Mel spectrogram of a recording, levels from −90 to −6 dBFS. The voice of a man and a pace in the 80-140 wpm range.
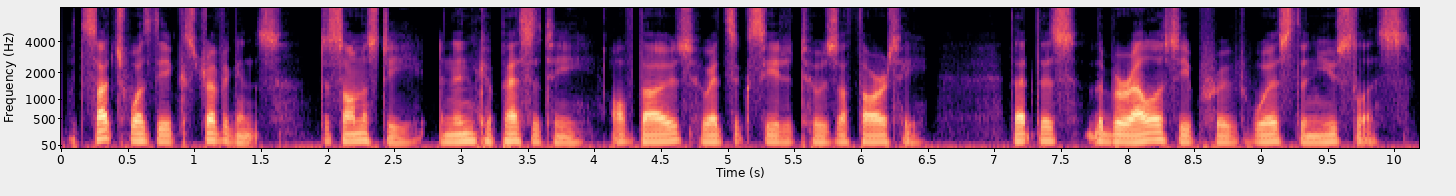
Yes: male; slow, 135 wpm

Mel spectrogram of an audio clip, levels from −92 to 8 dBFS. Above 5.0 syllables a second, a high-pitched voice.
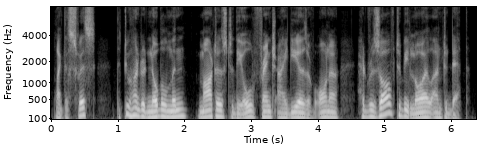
No: 5.9 syllables/s; low, 110 Hz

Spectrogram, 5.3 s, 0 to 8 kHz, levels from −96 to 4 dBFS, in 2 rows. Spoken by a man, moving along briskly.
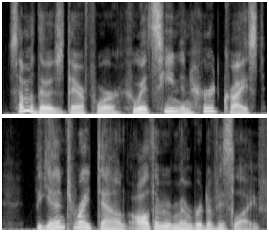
Yes: male; fast, 225 wpm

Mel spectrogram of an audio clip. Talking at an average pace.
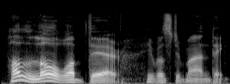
Yes: average, 155 wpm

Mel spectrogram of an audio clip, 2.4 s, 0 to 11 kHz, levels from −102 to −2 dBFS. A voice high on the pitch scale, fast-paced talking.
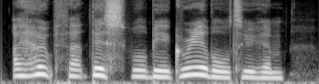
Yes: high, 210 Hz; fast, 225 wpm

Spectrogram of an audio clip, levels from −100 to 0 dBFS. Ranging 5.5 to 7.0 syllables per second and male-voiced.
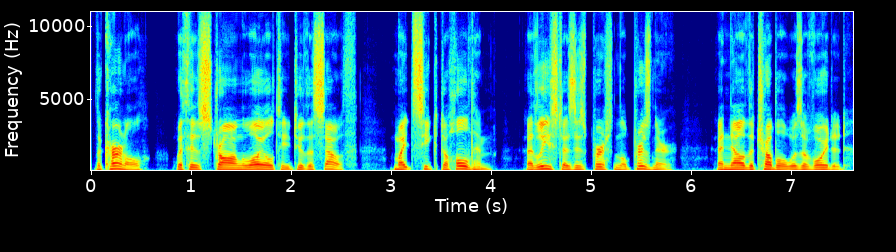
Yes: 5.8 syllables/s; male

